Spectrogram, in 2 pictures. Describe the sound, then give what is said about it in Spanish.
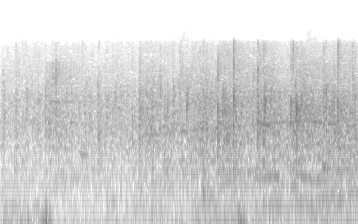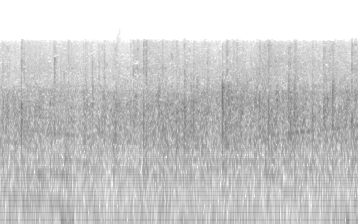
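Sustained applause from many people in Galicia, Spain, for health workers: dense steady clapping from windows and balconies across a street, with no voices standing out. “En Galicia, contra el desánimo general, aplausos para nuestros héroes.”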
